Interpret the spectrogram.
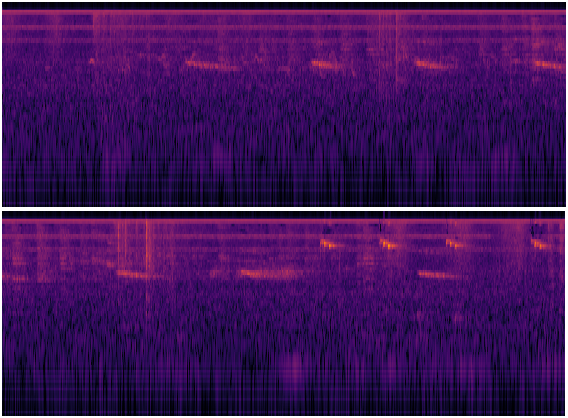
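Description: A bird repeats a short, falling call note every second or two over a steady outdoor background hiss. Near the end a few brief, higher chirps join in.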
